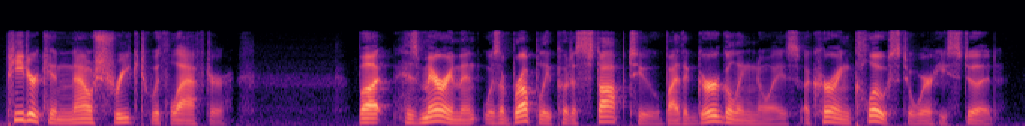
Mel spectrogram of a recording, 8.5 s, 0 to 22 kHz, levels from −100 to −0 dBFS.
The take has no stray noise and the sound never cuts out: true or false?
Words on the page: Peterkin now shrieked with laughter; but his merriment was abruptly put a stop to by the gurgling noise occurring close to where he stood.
true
